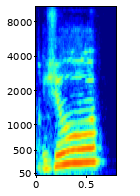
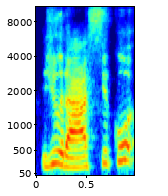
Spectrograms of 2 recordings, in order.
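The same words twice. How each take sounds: First: Ju-ra-ci-co in four separate beats, long pauses between; syllable by syllable. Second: Jurássico as one word, leaning on RÁS; Jurássico with its second syllable strongest; stressed syllable. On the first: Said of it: "contar certinho das sílabas". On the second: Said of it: "é a nossa sílaba mais forte". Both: Shown as a demonstration.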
